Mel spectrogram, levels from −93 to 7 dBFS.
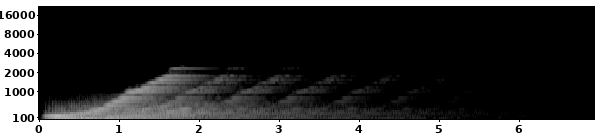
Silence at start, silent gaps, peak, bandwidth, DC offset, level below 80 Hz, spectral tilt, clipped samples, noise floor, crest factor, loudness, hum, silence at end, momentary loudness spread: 0.05 s; none; -18 dBFS; 2.5 kHz; under 0.1%; -40 dBFS; -6 dB/octave; under 0.1%; under -90 dBFS; 20 dB; -34 LUFS; none; 4.4 s; 22 LU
